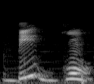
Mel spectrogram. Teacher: যখন এই যুক্ত বর্ণটি শব্দের মধ্যে কিংবা শেষে থাকে তখন এর উচ্চারণটা দ্বিত্ব হয়। যেমন এখানে দেখা যাচ্ছে বিজ্ঞ, এখানে গ দ্বিত্ব হচ্ছে এবং তার উপরে একটা চন্দ্রবিন্দু রয়েছে।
